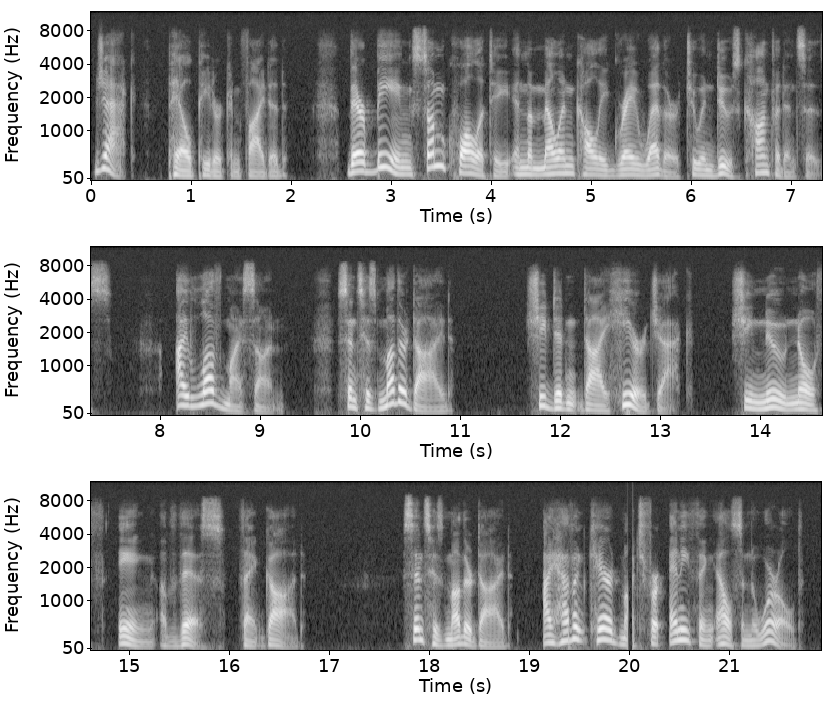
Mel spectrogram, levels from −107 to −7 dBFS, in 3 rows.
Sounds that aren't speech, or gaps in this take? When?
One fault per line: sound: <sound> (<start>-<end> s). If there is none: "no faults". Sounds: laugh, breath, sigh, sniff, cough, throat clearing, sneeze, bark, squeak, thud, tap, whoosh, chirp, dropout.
sound: dropout (20.0-20.0 s)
